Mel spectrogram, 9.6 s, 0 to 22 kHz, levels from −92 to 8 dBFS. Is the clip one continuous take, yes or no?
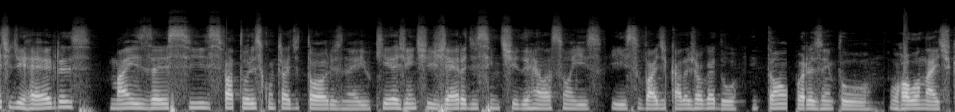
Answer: no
